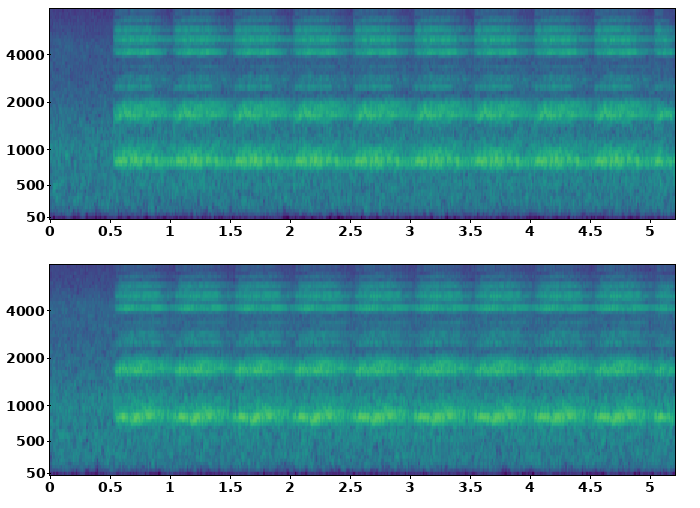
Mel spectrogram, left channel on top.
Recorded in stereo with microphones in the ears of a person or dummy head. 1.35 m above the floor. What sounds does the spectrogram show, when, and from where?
0.5 s an alarm clock: 60° left (ahead or behind), 3.5 m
